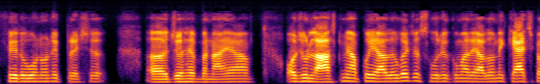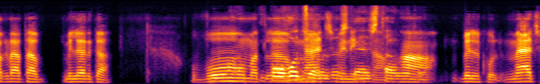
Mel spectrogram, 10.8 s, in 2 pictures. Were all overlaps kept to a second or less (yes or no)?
no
